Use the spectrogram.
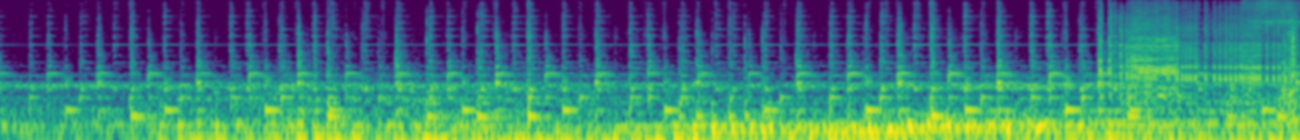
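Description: Cuban music plays steadily, driven by a bright, regular cowbell beat over a low bass groove; near the end a hissy wash of noise joins in. No one speaks.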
